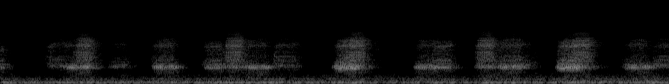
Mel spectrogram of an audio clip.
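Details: Phyllomedusa burmeisteri giving a series of rasping, croaky bursts, each under half a second, spaced about a second apart and fairly steady, with a constant low background hum.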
